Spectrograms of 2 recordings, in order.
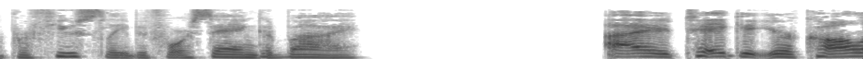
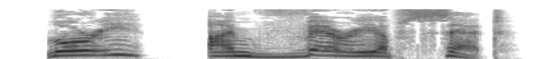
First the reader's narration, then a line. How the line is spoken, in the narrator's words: he bellowed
